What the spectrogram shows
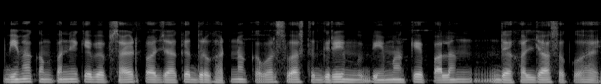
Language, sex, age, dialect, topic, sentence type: Magahi, male, 25-30, Southern, banking, statement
